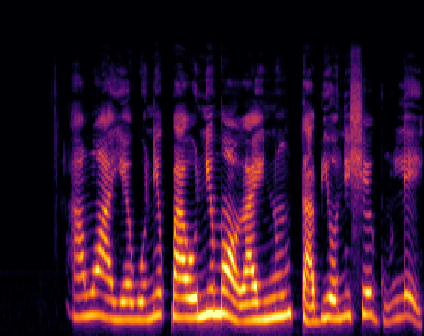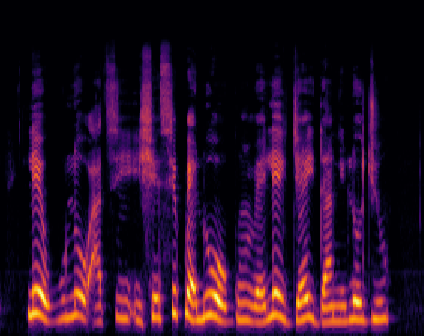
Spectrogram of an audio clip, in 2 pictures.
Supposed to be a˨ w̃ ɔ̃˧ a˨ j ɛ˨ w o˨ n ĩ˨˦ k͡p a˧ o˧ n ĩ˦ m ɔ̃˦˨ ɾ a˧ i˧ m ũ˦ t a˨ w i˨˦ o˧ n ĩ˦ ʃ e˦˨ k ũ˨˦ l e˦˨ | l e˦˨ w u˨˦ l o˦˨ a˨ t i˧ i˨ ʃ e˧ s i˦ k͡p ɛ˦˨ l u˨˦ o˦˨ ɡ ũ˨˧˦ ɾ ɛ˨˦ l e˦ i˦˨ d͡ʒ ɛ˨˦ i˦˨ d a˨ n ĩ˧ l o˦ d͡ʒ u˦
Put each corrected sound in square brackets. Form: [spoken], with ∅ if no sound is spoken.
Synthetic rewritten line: a˨ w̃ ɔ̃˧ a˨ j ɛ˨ w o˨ n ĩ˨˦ k͡p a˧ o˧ n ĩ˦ m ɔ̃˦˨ ɾ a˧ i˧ [n] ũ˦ t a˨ [b] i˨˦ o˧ n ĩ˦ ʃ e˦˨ [ɡ] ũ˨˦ l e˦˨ | l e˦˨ w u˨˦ l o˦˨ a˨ t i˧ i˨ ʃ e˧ s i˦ k͡p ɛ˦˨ l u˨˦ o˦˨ ɡ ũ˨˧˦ ɾ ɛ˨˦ l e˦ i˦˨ d͡ʒ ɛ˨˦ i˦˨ d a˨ n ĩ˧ l o˦ d͡ʒ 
